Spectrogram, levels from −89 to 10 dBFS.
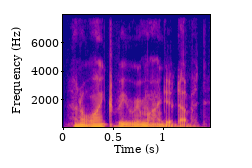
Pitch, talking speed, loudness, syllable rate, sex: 100 Hz, 325 wpm, -15 LUFS, 8.1 syllables/s, male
